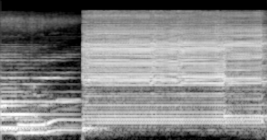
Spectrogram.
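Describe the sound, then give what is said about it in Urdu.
A team presses a quiz show buzzer, giving a loud, harsh, sustained electric buzz that lasts over a second, preceded by a short tonal sound. “جی تو اس بار سب سے پہلے buzzer بجائی ہے team اے نے۔”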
